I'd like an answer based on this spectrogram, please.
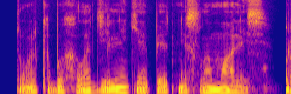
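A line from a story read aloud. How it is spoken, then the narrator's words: Pathologist muttering. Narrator (Russian): пробормотал патологоанатом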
